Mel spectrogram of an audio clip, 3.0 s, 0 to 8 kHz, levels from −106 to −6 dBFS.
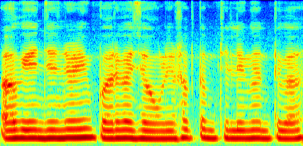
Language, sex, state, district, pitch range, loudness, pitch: Wancho, male, Arunachal Pradesh, Longding, 165-170 Hz, -14 LUFS, 165 Hz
